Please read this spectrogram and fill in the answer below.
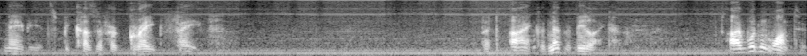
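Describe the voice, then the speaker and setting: An actor playing a measured, quietly evasive priest in a video game, speaking in a smooth, guarded way. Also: male voice, on the low side, expressive, a little hiss or hum, rough recording. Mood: reflective. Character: measured, soft-spoken male cult priest, quietly evasive.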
